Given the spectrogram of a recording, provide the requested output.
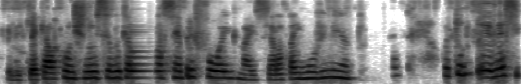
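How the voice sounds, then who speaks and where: In a Brazilian accent, the voice is somewhat breathy with a dark, mellow tone and moves at a fairly quick pace. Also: woman. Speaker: actress and film director. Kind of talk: interview. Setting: video call. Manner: hesitant, many fillers.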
